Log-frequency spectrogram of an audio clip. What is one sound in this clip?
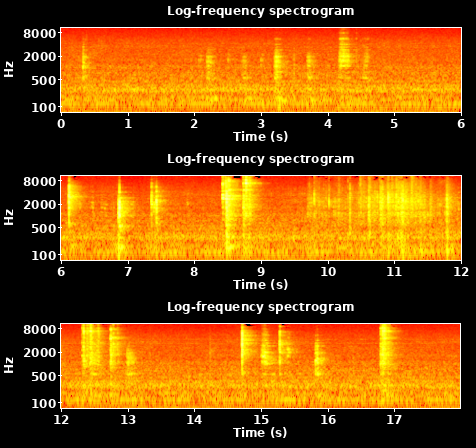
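A knife cuts through bread and taps against a plate.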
